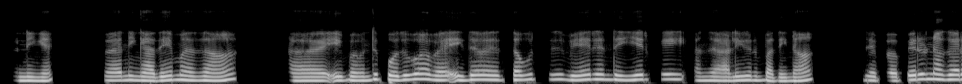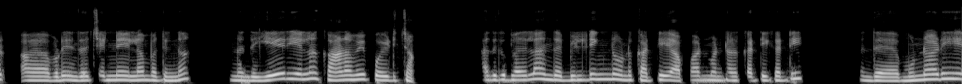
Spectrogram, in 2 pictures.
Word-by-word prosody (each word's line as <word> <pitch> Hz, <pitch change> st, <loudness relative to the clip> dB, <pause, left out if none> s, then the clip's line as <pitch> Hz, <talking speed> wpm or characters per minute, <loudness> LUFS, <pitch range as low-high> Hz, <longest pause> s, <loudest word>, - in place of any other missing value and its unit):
சொன்னீங்க. 175 Hz, -1 st, +1 dB, 0.5 s
இப்ப 190 Hz, -2 st, -5 dB, 0.2 s
நீங்க 195 Hz, -2 st, +1 dB
அதே 180 Hz, +3 st, +2 dB
மாரி 195 Hz, -3 st, +3 dB
தான். 180 Hz, +1 st, +2 dB, 0.8 s
அ -, -, +2 dB, 0.3 s
இப்ப 185 Hz, +1 st, -1 dB
வந்து 185 Hz, +6 st, +1 dB
பொதுவாவ 220 Hz, +3 st, +2 dB, 0.3 s
இத 195 Hz, +2 st, +1 dB, 0.4 s
தவிர்த்து 225 Hz, +2 st, -2 dB, 0.2 s
வேறந்த 225 Hz, +2 st, +1 dB
இயற்கை 225 Hz, +2 st, -1 dB, 0.3 s
அந்த 185 Hz, 0 st, -1 dB
அலியரும்ன்ன 190 Hz, +2 st, +1 dB
பார்த்தீங்கன்னா, 170 Hz, 0 st, +1 dB, 0.6 s
த -, -, -8 dB
இப்ப 175 Hz, 0 st, -3 dB
பெருநகர் 225 Hz, 0 st, +2 dB, 0.2 s
அ -, -, -1 dB, 0.2 s
அப்டி 180 Hz, +3 st, 0 dB
இந்த 185 Hz, 0 st, +1 dB
செனைல்லாம் 200 Hz, 0 st, +1 dB
பார்த்தீங்கன்னா. 185 Hz, +4 st, 0 dB, 0.4 s
முன்ன 190 Hz, -1 st, 0 dB
அந்த 175 Hz, 0 st, +1 dB, 0.2 s
ஏரியெல்லாம் 255 Hz, 0 st, 0 dB
காணாமே 215 Hz, +4 st, +2 dB
போயிடுச்சான். 185 Hz, -2 st, -1 dB, 0.7 s
அதுக்கு 210 Hz, +1 st, 0 dB
பதிலா 210 Hz, +5 st, +1 dB
இந்த 210 Hz, -1 st, +2 dB
பில்டிங்னு 235 Hz, +4 st, +1 dB
ஒண்ணு 205 Hz, -1 st, -1 dB
கட்டி 190 Hz, +4 st, 0 dB, 0.2 s
அப்பார்ட்மென்ண்ட்ட 195 Hz, -1 st, -2 dB
கட்டி 185 Hz, +1 st, -2 dB
கட்டி. 190 Hz, +8 st, 0 dB, 0.7 s
இந்த 180 Hz, 0 st, +1 dB, 0.3 s
முன்னாடி 235 Hz, +7 st, +2 dB
200 Hz, 130 wpm, -18 LUFS, 185-225 Hz, 0.8 s, மாரி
